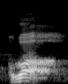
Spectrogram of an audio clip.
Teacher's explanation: વ ને તમે બોલો અને ઉચ્ચારોને વ તો એ પણ દાંત અને હોઠ દ્વારા જ ઉચ્ચારાતો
